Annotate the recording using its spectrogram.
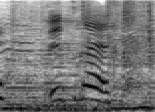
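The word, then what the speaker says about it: Utrecht: 우리 지금 우트렉 들어왔어요 본트 발음으로 우트렉 우트렉 저것은 토 오 그니까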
